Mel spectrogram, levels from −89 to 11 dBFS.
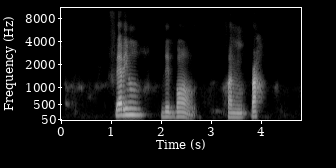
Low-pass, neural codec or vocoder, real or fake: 9.9 kHz; codec, 24 kHz, 0.9 kbps, WavTokenizer, large speech release; fake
